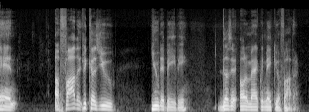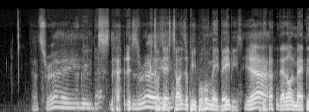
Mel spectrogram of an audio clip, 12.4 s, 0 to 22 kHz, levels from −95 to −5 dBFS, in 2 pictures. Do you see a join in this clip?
yes; 2 cuts; at 1.6 s, 3.2 s

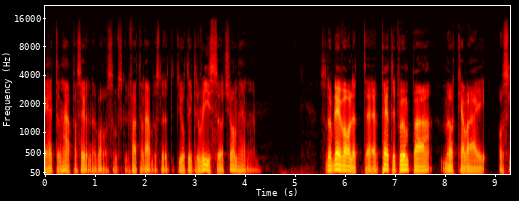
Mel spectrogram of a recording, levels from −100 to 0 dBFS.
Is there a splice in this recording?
no; 0 cuts

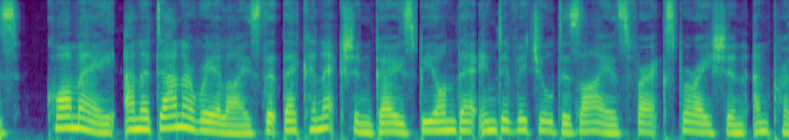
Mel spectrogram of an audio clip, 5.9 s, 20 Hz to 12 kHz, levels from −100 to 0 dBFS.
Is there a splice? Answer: no; 0 cuts

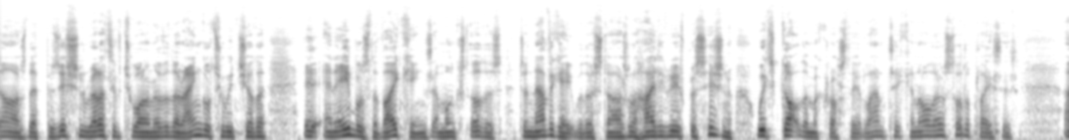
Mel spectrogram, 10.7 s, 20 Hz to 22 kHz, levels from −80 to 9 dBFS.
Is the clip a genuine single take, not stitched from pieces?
yes; 0 cuts

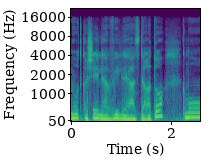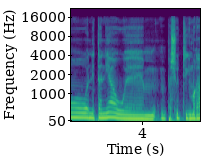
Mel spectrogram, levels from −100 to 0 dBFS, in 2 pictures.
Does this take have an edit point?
yes; 1 cut; at 2.2 s

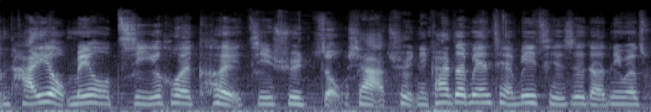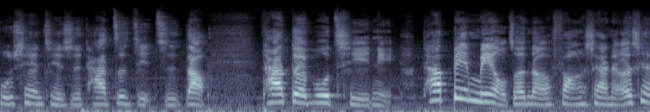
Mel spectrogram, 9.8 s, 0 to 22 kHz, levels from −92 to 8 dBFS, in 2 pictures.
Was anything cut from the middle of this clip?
no; 0 cuts

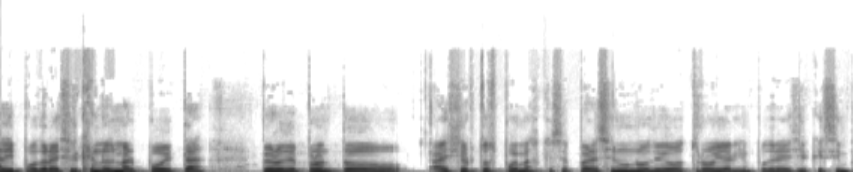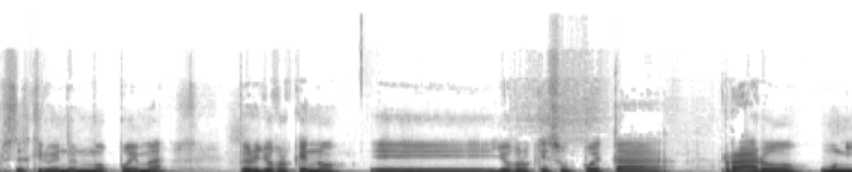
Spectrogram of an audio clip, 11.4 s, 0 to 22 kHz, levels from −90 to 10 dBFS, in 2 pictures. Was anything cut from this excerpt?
no; 0 cuts

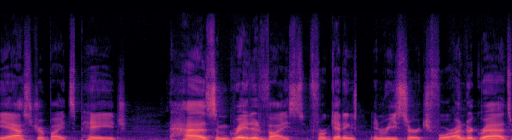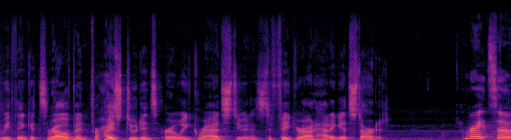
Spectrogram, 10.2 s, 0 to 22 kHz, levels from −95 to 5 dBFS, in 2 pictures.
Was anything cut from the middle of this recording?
yes; 5 cuts; at 1.6 s, 3.5 s, 5.6 s, 6.3 s, 6.7 s

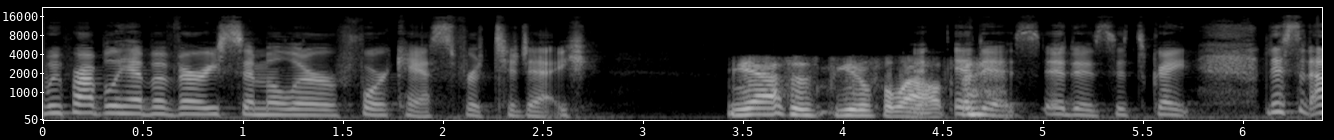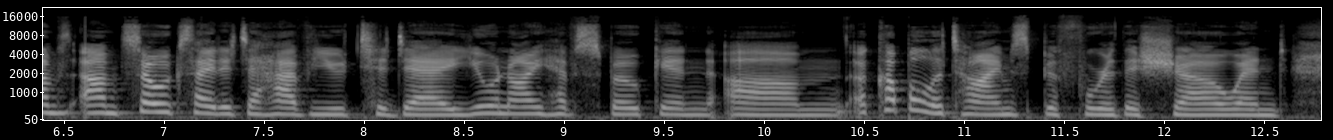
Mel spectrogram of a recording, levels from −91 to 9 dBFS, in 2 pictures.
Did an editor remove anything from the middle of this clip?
no; 0 cuts

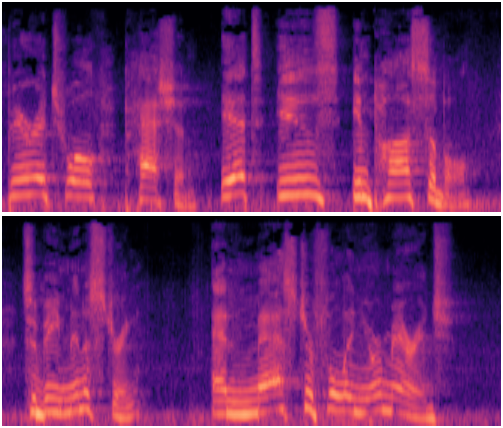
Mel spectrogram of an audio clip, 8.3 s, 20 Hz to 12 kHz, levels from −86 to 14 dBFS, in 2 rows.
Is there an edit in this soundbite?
yes; 2 cuts; at 1.7 s, 4.6 s

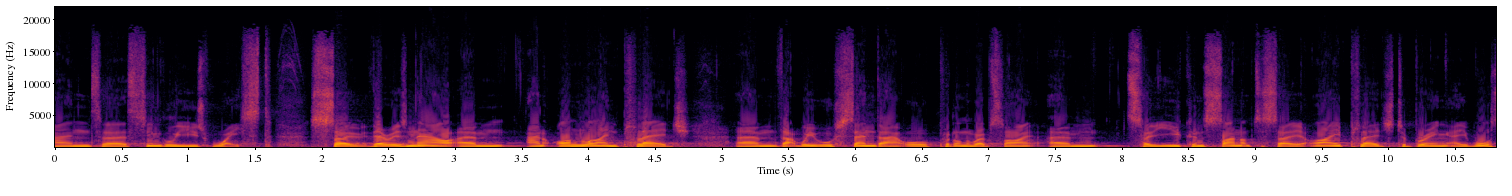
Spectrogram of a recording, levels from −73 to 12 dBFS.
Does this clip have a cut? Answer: no; 0 cuts

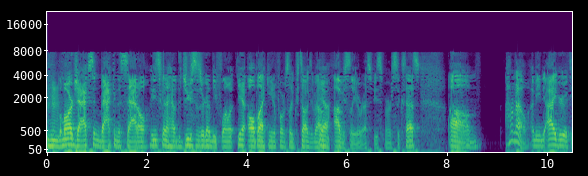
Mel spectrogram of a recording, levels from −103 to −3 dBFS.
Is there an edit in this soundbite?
no; 0 cuts

